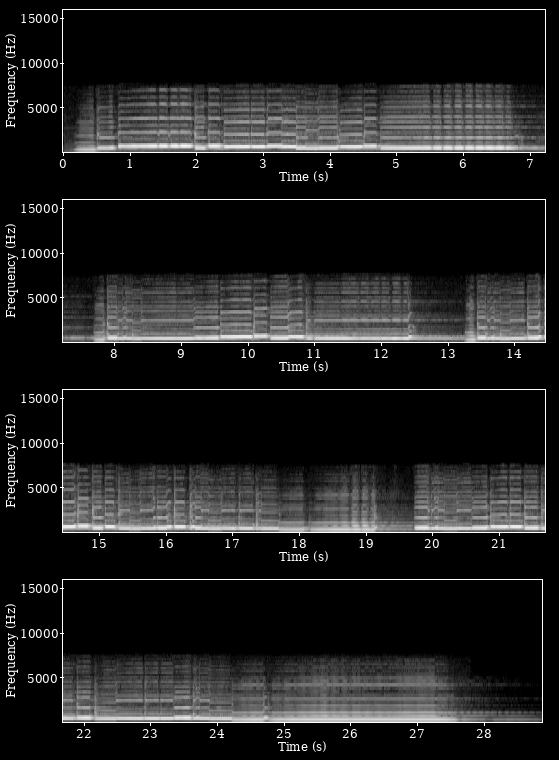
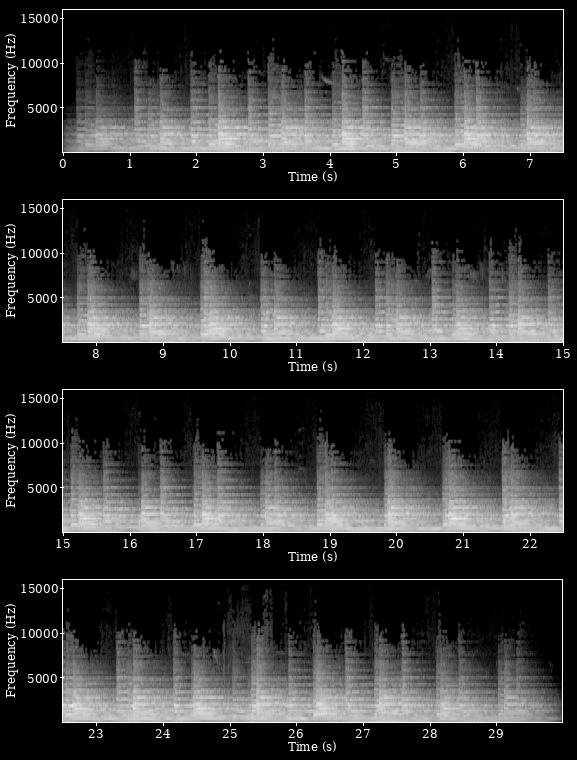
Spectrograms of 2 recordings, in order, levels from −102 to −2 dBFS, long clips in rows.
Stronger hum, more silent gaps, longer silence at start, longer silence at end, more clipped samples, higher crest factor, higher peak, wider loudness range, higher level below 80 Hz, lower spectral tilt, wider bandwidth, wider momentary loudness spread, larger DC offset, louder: neither; neither; about the same, 0.2 s vs 0.2 s; first, 1.25 s vs 0.2 s; neither; second, 12 dB vs 18 dB; second, -6 dBFS vs 0 dBFS; first, 8 LU vs 2 LU; second, -80 dBFS vs -48 dBFS; about the same, -4 dB/octave vs -3.5 dB/octave; second, 6 kHz vs 10 kHz; first, 12 LU vs 9 LU; neither; about the same, -18 LUFS vs -17 LUFS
